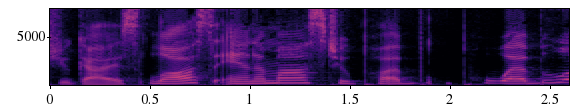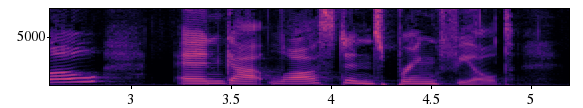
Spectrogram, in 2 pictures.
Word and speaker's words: Pueblo: My, it is Pueblo.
